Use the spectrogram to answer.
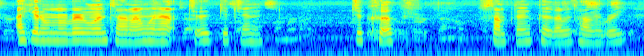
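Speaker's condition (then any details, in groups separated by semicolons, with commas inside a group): Cerebral palsy; type unknown, possibly spastic, cannot walk, muscle spasms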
